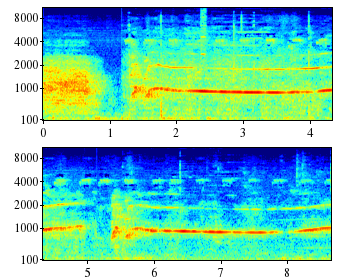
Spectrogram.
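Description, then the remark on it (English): A recording of a coyote plays on an interactive wildlife display at Mission Trails Regional Park: it howls twice, each call a long, steady, drawn-out note lasting several seconds with a brief pause between. The howls are loud, with no talking. “Let's go in now and listen to some of the interactive displays where you can hear wildlife of the region, such as coyotes, mountain lions, owls, hawks, eagles, and much more.”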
